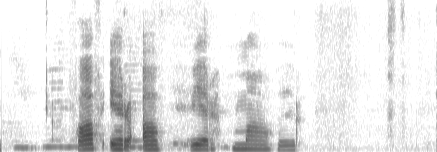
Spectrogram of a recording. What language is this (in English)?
Icelandic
